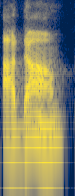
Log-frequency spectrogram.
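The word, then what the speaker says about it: אֹדֶם: as you see here it says uh odin right which is actually in the ancient is pronounced adam it says redness an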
